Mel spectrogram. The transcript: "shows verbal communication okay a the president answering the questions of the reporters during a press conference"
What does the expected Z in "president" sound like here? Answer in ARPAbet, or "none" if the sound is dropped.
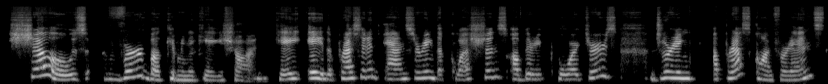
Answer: S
